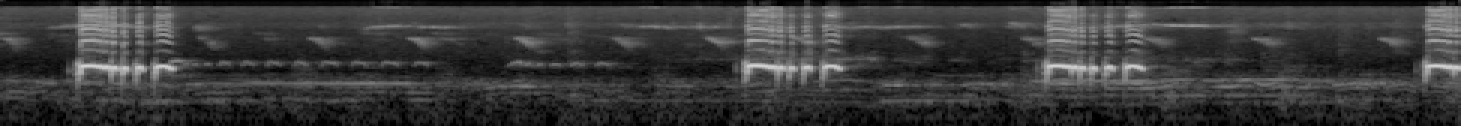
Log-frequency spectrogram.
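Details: A zebra dove of local wild stock, praised as loud and vocal and used as a lure, repeats its rapid stuttering coo phrase four times over about ten seconds, each ending in a ringing note, above a low steady background hum.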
